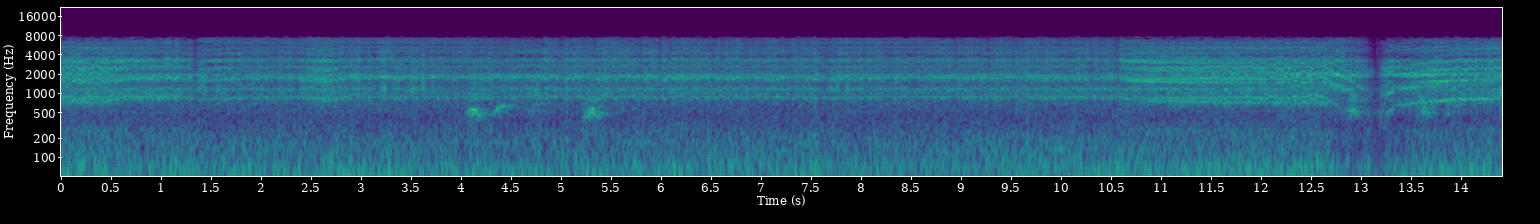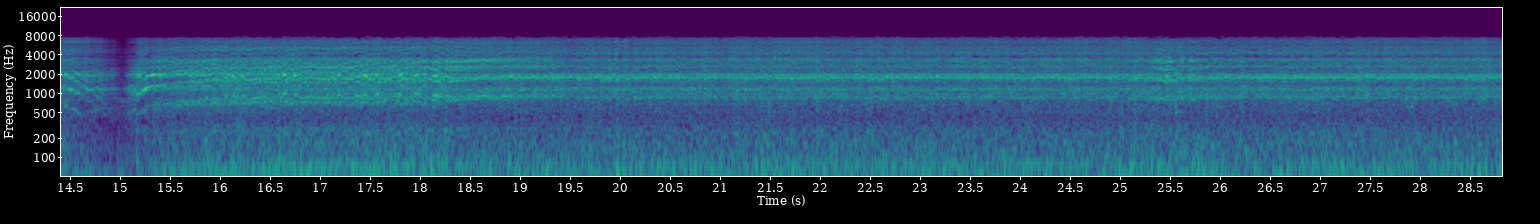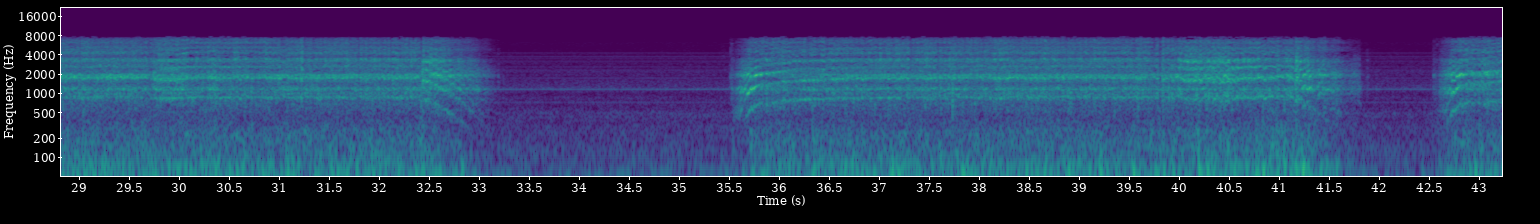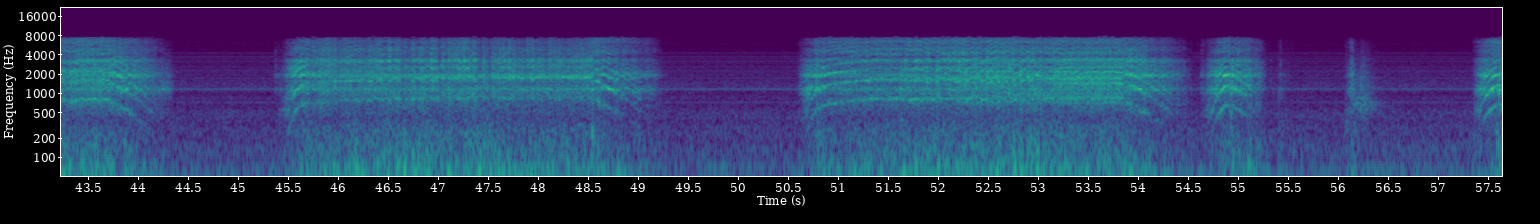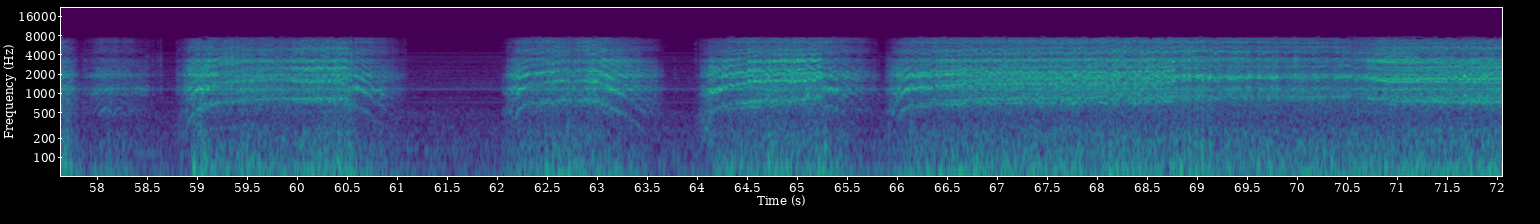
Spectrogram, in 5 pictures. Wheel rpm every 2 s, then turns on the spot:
220, 230, 240, 230, 230, 220, 160, 120, 210, 230, 230, 230, 230, 230, 230, 230, 40, 40, 220, 230, 150, 90, 60, 220, 70, 120, 190, 40, 10, 110, 80, 80, 110, 170, 230, 220.
none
